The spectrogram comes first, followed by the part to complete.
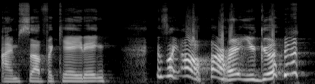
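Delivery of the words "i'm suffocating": mock computer voice, much lower pitch. Retelling a game session, speaker mimics a player's typed message in a computer voice. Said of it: "it's this computer voice".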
